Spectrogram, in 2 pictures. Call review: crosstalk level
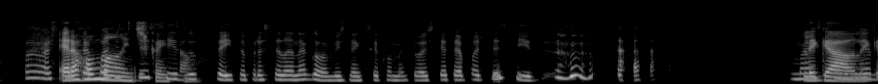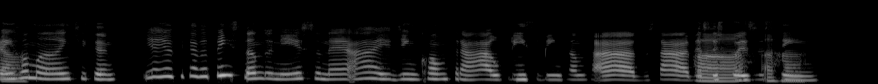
present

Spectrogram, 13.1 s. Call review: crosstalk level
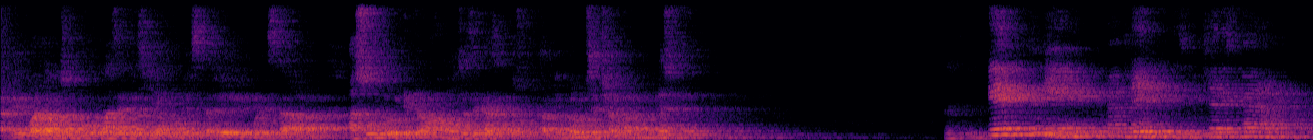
none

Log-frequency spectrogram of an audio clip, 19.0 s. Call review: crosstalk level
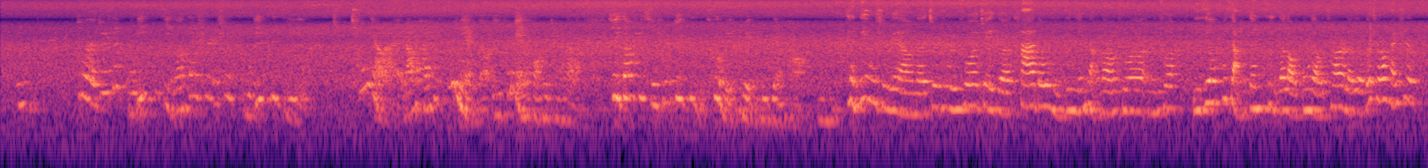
none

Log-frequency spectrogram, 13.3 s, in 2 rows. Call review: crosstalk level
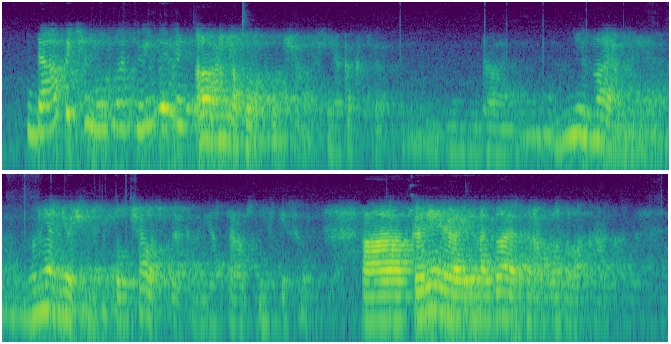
none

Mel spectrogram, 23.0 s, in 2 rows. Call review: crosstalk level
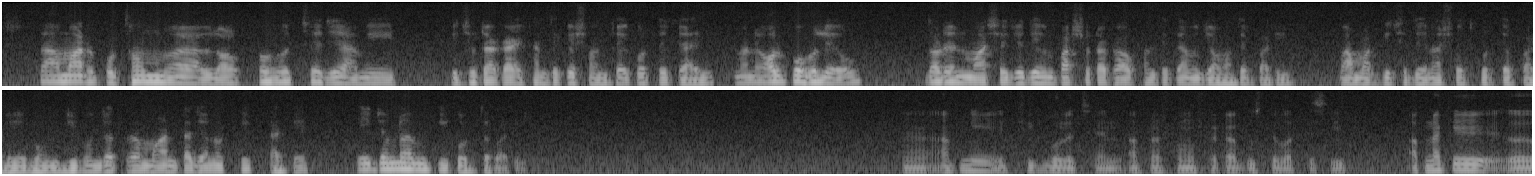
none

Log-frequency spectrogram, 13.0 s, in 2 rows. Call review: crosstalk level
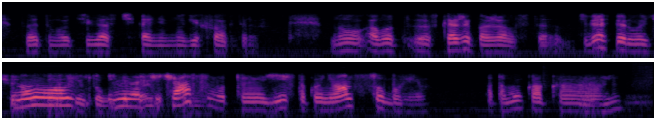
present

